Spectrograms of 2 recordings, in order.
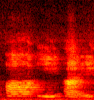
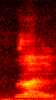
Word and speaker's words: Rea: The easiest way to find me is my name and then the surname which is spelled R E A like Ronald Reagan for example. Rea. So my name Ray and then add the word parrot and do a free word search.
